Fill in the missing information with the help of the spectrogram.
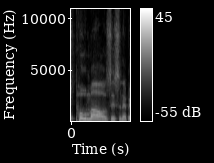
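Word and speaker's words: Magrs: It's Paul Mars, isn't it? But it's Mars. Yes. But it's spelled Maggas, isn't it?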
